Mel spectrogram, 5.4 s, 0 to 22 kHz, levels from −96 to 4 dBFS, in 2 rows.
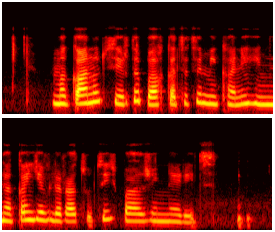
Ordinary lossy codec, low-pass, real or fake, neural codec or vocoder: Opus, 24 kbps; 7.2 kHz; real; none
